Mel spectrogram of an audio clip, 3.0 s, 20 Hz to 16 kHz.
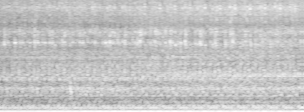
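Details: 2005 Caterpillar C7 turbo diesel, 167,000 miles, 12,800 hours: starts right up, deep even idle with steady low rumble, no irregular knocks or puffing; revved, oil pressure shown, zero blow-by; healthy engine.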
